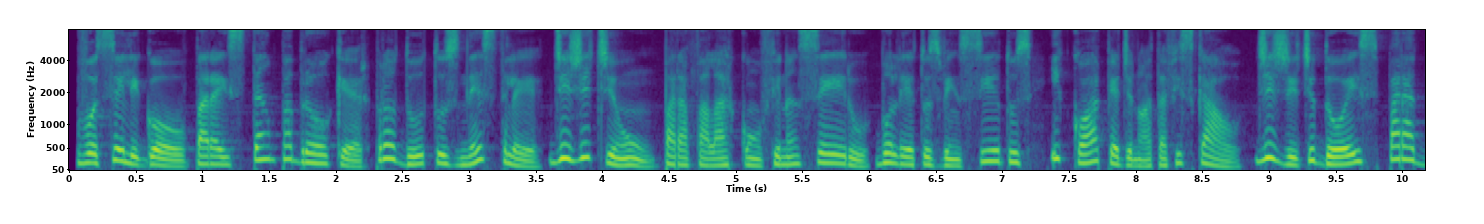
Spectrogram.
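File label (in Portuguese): Feminino, Português - Brasileiro, Espera Telefonica, Voz Padrão - Grave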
